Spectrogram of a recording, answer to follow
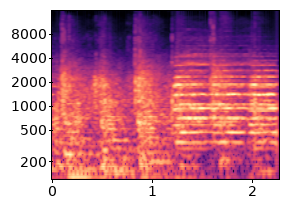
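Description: Youth fanfare band playing live: saxophones, trumpets, trombones and sousaphone over a steady drum beat, about two hits a second. The brass chords thin out briefly and come back full a little over a second in.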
